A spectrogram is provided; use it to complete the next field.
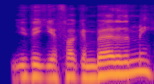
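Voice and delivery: put-on Boston accent. Quoting a Boogie Nights scene, Mark Wahlberg Boston accent. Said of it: "If I'm gonna do a Boston accent".

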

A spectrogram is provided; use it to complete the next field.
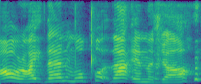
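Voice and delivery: bellowed in a dodgy, Cockney-ish accent. Responding to a player's point donation, in an unclear Cockney-ish accent. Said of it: "I don't know what this accent is".

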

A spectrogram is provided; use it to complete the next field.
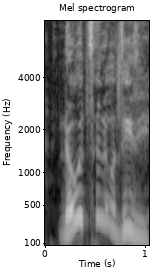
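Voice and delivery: talking through a yawn. Mid-conversation, yawning into the microphone. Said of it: "as you fucking yawn into the microphone".

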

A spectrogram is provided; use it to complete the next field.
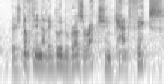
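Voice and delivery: put-on French-Canadian accent. Quoting what a man would say, in his French-Canadian accent. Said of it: "he would say in his French-Canadian accent".

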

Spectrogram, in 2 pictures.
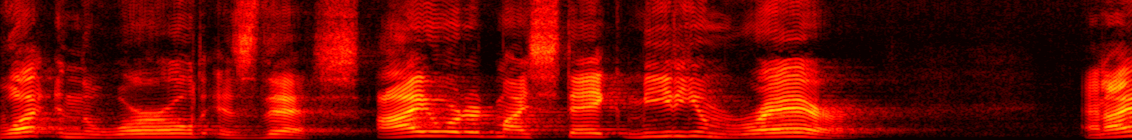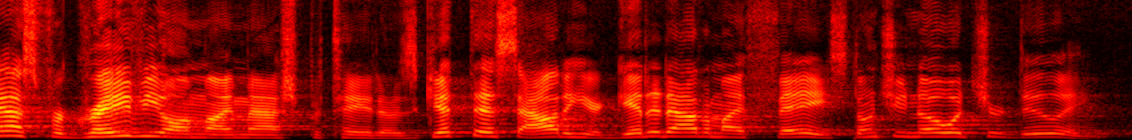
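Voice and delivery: furious, very loud angry yelling. Describing an imagined dinner out, the speaker acts out yelling at the waitress: retelling an angry yell. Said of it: "me yelling".

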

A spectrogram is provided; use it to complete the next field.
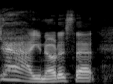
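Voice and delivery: a touch of eager excitement. Acting out a character's reply in a play discussion: acting out a bit of excitement. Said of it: "you can almost hear a little bit of excitement".

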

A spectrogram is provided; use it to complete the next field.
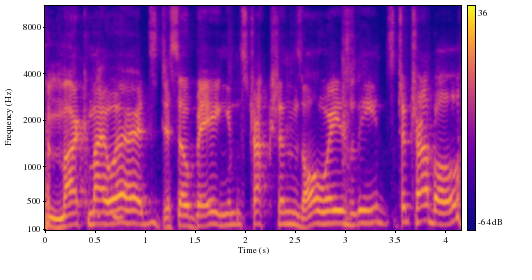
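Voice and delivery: high-pitched, preachy yelling like a preacher. Discussing a story with co-hosts, quoting the character Demetro: retelling Demetro yelling the moral. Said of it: "he sort of yells out the moral of the story".

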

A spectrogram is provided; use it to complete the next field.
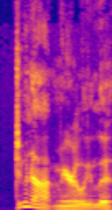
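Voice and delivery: soft, gentle voice. Reading a rough Bible verse aloud to the group, use a soft voice. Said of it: "I'll read it in a soft voice".

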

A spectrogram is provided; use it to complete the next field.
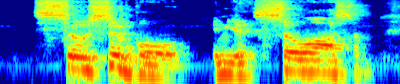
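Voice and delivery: ordinary talk

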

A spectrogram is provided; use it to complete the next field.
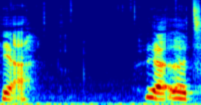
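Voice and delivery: words pulled long by a yawn. Mid-conversation, trailing off while answering: yawning. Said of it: "sorry, yawning".

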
